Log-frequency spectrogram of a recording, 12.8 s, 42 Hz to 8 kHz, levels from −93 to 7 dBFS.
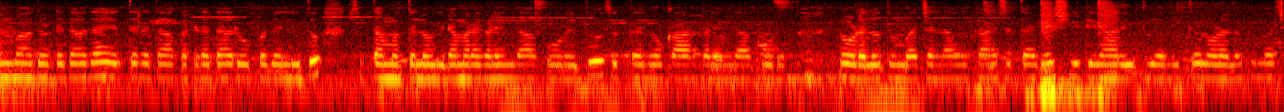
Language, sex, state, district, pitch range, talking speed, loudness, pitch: Kannada, female, Karnataka, Belgaum, 195-205 Hz, 105 wpm, -34 LUFS, 195 Hz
